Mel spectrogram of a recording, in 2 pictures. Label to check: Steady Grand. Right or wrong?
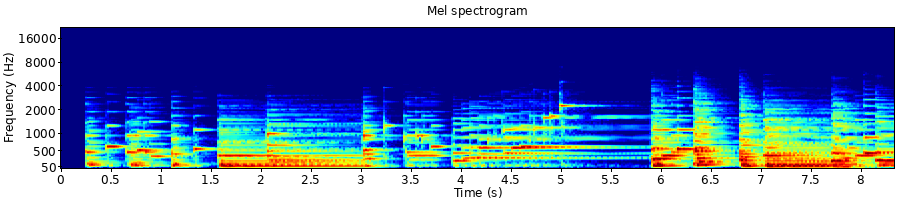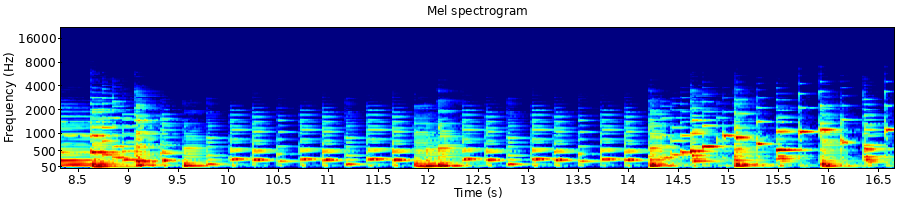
Right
